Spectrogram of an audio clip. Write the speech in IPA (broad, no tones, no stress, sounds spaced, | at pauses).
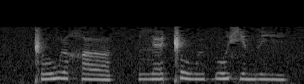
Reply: ǁ o w ɯ χ ʌ | ɮ ɛ ǁ o w ɯ ɓ o ɕ ɛ n z i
